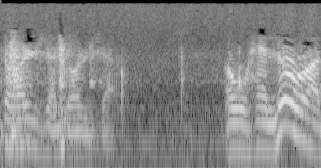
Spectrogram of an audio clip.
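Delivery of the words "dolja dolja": fake Russian accent. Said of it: "What happened to your Russian accent?".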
